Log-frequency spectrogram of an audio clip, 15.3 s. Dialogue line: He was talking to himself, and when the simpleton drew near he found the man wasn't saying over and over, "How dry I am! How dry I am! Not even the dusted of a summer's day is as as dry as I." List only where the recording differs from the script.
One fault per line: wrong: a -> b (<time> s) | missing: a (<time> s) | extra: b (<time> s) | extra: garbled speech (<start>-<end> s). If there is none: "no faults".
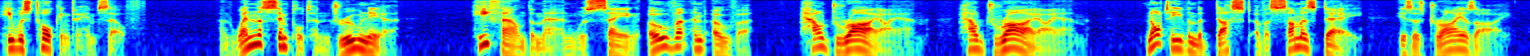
wrong: wasn't -> was (5.8 s)
wrong: dusted -> dust (12.0 s)
missing: as (14.2 s)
